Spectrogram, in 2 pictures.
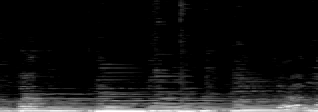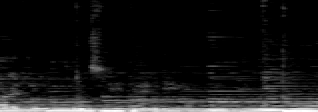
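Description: A small band playing a song together: strummed acoustic guitar over electric bass and electronic keyboard.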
